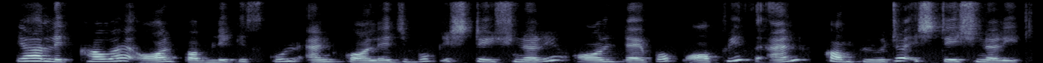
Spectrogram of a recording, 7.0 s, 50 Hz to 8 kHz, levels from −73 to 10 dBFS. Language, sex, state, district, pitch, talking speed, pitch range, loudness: Hindi, female, Uttar Pradesh, Lalitpur, 260 Hz, 165 wpm, 245-320 Hz, -19 LUFS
